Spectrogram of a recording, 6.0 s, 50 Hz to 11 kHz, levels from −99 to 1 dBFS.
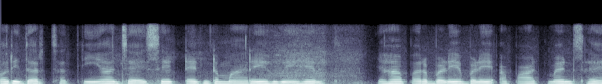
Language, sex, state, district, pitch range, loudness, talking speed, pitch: Hindi, female, Haryana, Charkhi Dadri, 195-205 Hz, -14 LUFS, 140 wpm, 200 Hz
